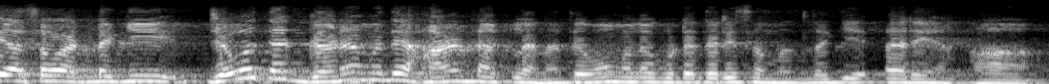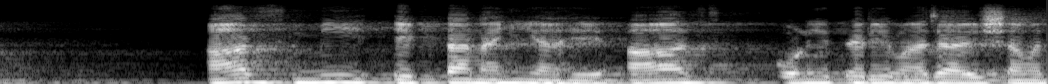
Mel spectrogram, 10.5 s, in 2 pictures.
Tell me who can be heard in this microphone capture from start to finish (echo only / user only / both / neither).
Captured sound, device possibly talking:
echo only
